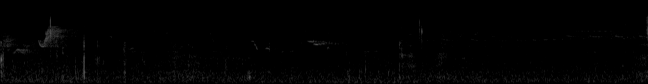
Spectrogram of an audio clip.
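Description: Near silence: a cherry tomato being chewed with the mouth closed, with only a few faint soft clicks.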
